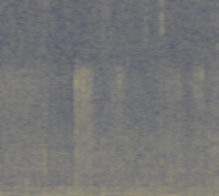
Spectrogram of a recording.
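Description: Faint, steady noise without voices, an even hiss-like hush that may be background ambience.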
